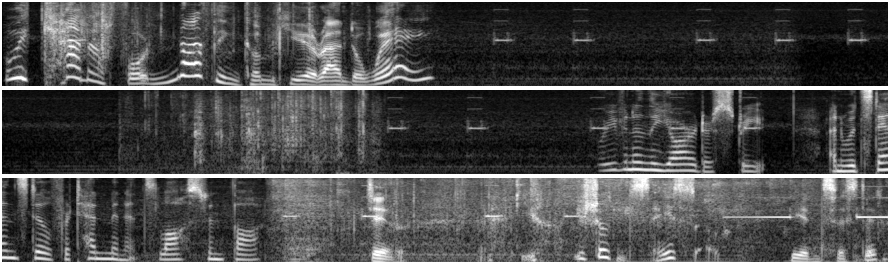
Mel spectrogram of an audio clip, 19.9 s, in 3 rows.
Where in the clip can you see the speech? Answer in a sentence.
You can hear the speech from 0.0 to 3.2 s, from 11.1 to 15.3 s and from 16.0 to 19.9 s.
